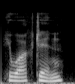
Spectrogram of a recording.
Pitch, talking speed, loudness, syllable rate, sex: 170 Hz, 235 wpm, -16 LUFS, 7.0 syllables/s, female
